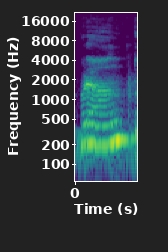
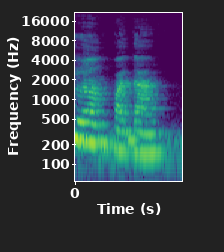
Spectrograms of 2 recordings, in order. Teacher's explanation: o n aqui está presente apenas para nasalizar o ar é como se esse a n fosse ó uma vogal com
